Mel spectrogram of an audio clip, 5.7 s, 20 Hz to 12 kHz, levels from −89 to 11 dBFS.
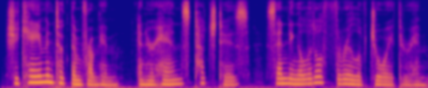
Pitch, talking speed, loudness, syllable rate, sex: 175 Hz, 210 wpm, -19 LUFS, 4.5 syllables/s, female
